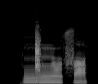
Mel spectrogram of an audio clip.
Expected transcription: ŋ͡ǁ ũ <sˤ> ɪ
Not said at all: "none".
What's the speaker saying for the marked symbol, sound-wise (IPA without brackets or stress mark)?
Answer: sˤ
